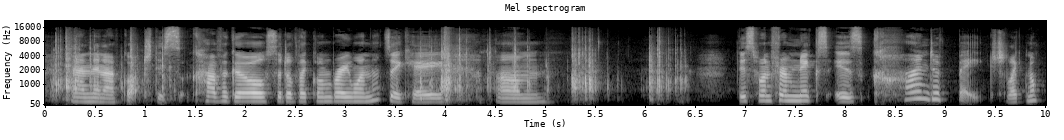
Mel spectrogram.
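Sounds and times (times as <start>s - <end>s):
plastic compacts clicking and clattering: 0.0s - 1.4s, 3.7s - 6.5s.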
